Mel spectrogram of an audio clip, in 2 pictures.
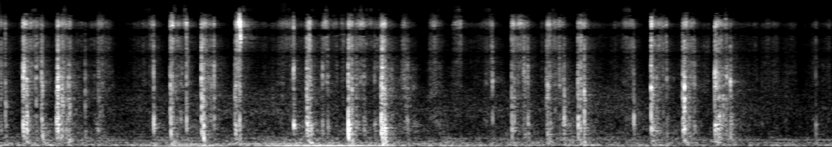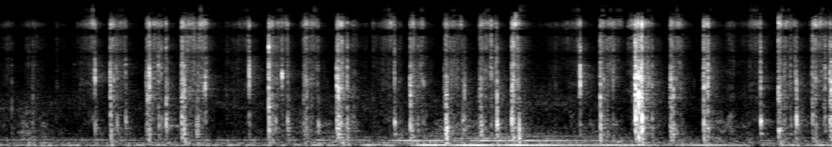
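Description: A Cosmic Guidance oracle card deck is shuffled close up, with repeated quick riffling and flicking bursts of cards separated by brief pauses, and no talking.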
